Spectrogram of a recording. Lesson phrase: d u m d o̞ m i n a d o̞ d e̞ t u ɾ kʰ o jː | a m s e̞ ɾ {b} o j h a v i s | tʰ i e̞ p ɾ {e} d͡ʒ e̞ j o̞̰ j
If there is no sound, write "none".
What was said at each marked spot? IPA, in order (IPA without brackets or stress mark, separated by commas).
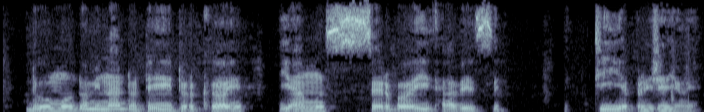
b, e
